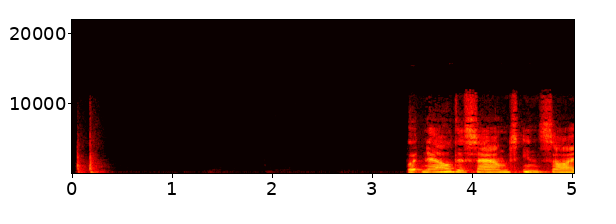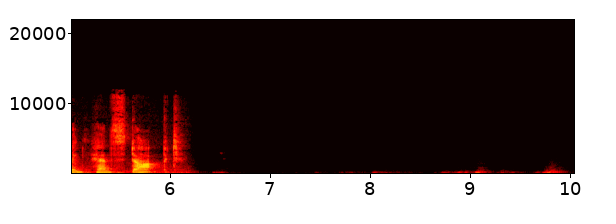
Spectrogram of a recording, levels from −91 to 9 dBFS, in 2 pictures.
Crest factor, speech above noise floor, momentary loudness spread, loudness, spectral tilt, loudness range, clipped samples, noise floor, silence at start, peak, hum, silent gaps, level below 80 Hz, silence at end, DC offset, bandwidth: 24 dB; over 64 dB; 15 LU; -26 LUFS; -4.5 dB/octave; 10 LU; under 0.1%; under -90 dBFS; 0.05 s; -8 dBFS; none; none; -72 dBFS; 0.25 s; under 0.1%; 12 kHz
